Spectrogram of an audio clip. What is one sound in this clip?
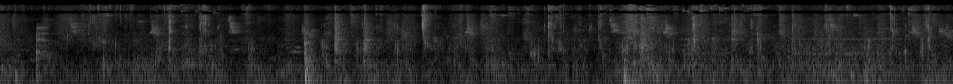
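A young man chews food with wet smacking sounds, close up.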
